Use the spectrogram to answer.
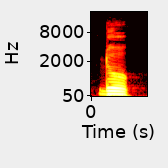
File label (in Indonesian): "duk" kelelawar, Mpur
